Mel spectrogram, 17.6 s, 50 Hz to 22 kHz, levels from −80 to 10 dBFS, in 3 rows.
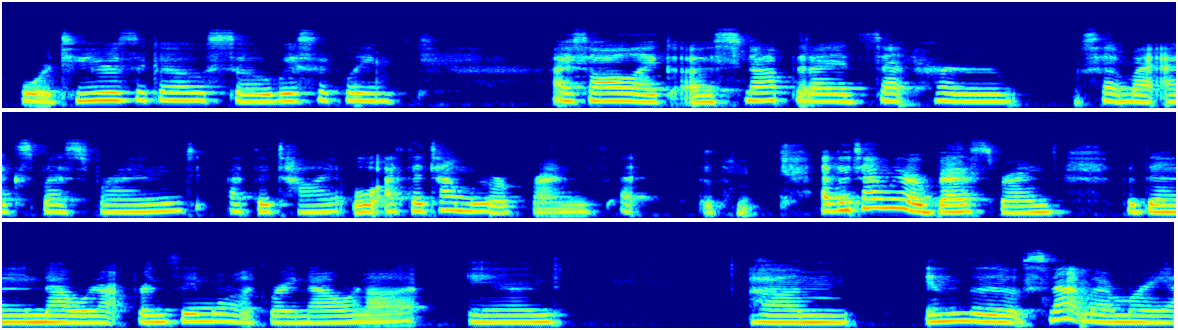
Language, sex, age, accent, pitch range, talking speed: English, female, 10-29, American, 220-250 Hz, 190 wpm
